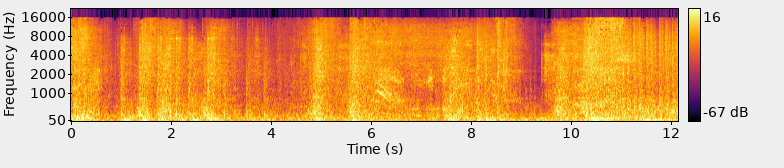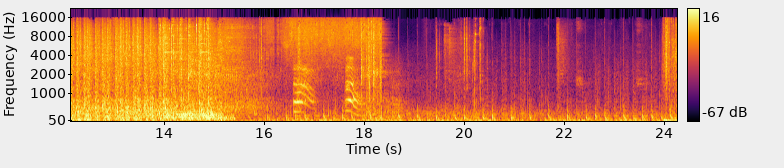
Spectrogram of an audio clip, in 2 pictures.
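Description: Rapid crossbow and weapon shots from the Re:Verse beta video game, a dense barrage of booms, thuds and whooshes filling most of the stretch before thinning out toward the end.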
